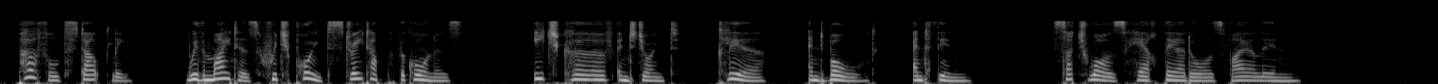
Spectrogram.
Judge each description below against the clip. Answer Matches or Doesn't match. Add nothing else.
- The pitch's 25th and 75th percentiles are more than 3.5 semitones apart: Matches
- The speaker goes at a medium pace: Doesn't match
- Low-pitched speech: Doesn't match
